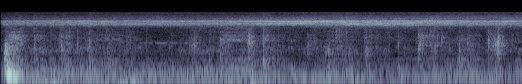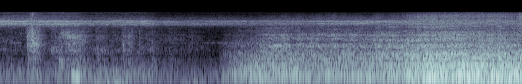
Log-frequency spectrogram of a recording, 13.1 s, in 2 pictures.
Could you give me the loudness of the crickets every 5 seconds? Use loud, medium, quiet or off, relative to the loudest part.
loud, loud, medium.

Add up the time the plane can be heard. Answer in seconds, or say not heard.
4 s.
